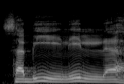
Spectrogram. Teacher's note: سبیل الله لفظ جلاله ترقیق هست چون قبلش کسره اومده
